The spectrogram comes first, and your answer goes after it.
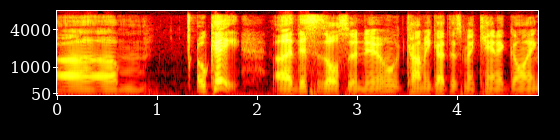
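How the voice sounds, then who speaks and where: A man uses a normal speaking voice at a medium pitch and a fairly slow pace. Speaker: game mod developer. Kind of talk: gameplay tutorial walkthrough. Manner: casual, filler-heavy.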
